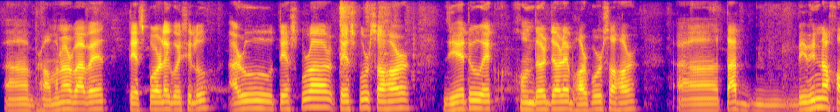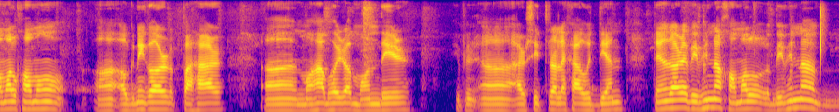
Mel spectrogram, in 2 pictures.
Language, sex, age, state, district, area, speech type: Assamese, male, 18-30, Assam, Biswanath, rural, spontaneous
